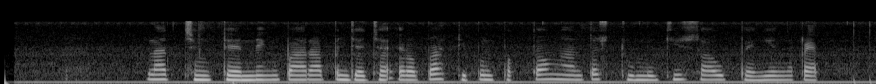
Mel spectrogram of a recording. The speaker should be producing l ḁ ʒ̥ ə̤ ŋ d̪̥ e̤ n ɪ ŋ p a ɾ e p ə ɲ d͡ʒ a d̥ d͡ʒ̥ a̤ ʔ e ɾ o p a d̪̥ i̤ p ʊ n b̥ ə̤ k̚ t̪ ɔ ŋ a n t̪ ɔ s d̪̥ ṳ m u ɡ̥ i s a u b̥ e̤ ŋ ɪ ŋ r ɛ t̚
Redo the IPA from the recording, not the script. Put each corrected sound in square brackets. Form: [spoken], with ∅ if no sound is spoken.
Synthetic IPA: l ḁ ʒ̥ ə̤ ŋ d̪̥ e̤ n ɪ ŋ p a ɾ [a] p ə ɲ d͡ʒ a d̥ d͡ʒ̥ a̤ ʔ e ɾ o p a d̪̥ i̤ p ʊ n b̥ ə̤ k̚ t̪ ɔ ŋ a n t̪ ɔ s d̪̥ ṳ m u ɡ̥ i s a u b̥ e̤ ŋ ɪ ŋ r ɛ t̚

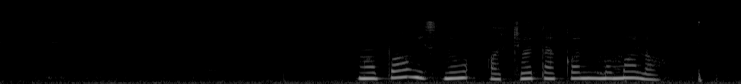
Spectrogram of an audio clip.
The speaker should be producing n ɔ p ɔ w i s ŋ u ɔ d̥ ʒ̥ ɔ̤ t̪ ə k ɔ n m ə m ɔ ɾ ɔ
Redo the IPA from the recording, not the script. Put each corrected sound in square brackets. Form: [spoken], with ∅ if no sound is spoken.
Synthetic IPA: [ŋ] ɔ p ɔ w i s [n] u ɔ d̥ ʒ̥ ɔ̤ t̪ [a] k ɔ n m ə m ɔ [l] ɔ

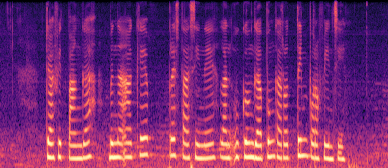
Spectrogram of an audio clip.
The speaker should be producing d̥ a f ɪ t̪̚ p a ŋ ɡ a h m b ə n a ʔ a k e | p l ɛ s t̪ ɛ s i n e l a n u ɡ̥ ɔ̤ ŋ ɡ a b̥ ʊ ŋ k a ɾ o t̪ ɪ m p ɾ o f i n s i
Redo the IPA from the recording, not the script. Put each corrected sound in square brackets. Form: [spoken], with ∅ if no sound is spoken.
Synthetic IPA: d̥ a f ɪ t̪̚ p a ŋ ɡ a h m b ə n a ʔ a k e | p [ɾ] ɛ s t̪ [a] s i n e l a n u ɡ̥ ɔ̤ ŋ ɡ a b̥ ʊ ŋ k a ɾ o t̪ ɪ m p ɾ o f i n s i

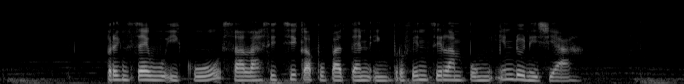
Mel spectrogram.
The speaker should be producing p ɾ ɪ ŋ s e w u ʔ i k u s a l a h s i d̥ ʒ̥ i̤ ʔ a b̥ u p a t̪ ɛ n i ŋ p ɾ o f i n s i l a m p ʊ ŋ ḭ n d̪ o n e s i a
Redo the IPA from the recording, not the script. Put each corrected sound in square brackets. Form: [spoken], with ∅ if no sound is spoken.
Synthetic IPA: p ɾ ɪ ŋ s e w u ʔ i k u s a l a h s i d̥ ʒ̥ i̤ [k] a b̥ u p a t̪ ɛ n [ɪ] ŋ p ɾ o f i n s i l a m p ʊ ŋ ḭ n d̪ o n e s i a

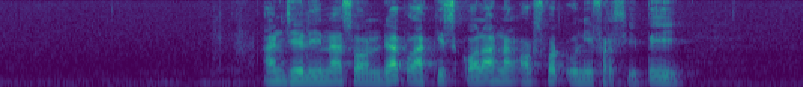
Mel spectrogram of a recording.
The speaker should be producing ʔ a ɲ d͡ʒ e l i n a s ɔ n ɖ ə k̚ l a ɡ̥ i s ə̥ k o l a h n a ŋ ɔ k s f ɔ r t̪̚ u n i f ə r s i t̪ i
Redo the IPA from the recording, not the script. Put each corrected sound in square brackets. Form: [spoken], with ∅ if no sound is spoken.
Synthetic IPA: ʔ a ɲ d͡ʒ e l i n a s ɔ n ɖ [a] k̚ l a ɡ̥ i s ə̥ k o l a h n a ŋ ɔ k s f ɔ r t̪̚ u n i f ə r s i t̪ i

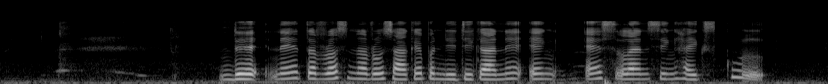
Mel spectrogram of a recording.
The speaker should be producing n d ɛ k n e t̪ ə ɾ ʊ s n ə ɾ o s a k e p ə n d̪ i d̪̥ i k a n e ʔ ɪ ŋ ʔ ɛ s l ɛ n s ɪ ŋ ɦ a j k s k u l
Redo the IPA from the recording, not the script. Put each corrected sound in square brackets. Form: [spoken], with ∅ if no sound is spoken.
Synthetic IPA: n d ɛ [ʔ] n e t̪ ə ɾ ʊ s n ə ɾ [u] s a k e p ə n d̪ i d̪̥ i k a n e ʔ ɪ ŋ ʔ ɛ s l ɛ n s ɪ ŋ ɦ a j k s k u l

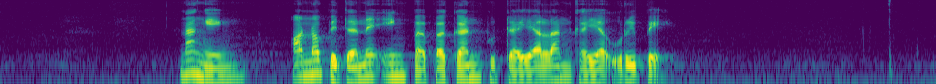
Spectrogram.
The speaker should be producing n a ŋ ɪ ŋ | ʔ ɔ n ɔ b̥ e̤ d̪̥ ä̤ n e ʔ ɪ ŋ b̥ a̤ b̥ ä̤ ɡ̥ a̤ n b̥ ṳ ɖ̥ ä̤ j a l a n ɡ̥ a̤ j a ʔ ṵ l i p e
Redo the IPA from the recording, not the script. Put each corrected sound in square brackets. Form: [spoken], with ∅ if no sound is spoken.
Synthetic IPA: n a ŋ ɪ ŋ | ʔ ɔ n ɔ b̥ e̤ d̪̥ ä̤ n e ʔ ɪ ŋ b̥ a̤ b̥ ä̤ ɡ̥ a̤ n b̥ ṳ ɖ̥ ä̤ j a l a n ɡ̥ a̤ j a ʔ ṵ [ɾ] i p e

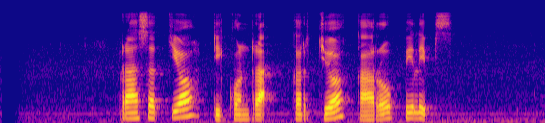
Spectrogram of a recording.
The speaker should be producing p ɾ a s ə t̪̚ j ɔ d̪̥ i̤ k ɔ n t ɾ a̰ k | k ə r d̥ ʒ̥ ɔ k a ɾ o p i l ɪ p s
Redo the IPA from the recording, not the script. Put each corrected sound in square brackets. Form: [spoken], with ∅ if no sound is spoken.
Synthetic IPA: p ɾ a s ə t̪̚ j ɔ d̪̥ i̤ k ɔ n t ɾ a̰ [ʔ] | k ə r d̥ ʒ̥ ɔ k a ɾ o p i l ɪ p s

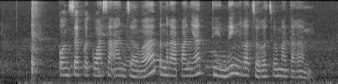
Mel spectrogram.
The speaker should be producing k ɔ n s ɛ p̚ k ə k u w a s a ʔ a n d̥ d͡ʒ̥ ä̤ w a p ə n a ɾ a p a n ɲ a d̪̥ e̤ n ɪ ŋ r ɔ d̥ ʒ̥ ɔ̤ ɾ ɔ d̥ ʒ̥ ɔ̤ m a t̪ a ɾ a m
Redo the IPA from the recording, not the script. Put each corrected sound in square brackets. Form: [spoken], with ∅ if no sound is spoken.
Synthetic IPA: k ɔ n s ɛ p̚ k ə k u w a s a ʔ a n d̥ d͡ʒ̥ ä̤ w a p ə n [ə] ɾ a p a n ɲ a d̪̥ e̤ n ɪ ŋ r ɔ d̥ ʒ̥ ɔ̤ ɾ ɔ d̥ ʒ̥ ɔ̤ m a t̪ a ɾ a m

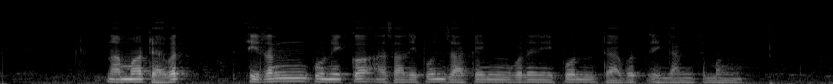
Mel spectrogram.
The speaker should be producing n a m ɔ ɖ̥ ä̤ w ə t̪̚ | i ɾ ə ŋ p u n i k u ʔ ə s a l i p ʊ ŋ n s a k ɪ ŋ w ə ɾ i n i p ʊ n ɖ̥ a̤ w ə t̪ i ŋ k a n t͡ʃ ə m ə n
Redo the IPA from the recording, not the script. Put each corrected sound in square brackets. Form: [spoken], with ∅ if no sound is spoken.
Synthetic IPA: n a m ɔ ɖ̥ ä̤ w ə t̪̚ | i ɾ ə ŋ p u n i k [ɔ] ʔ [a] s a l i p ʊ [∅] n s a k ɪ ŋ w ə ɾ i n i p ʊ n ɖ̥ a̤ w ə t̪ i ŋ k a [ŋ] t͡ʃ ə m ə [ŋ]

